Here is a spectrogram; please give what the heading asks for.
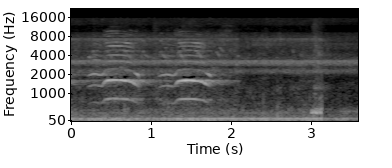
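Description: A cheetah gives two high, bird-like chirps, each briefly rising then falling, about a second apart.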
